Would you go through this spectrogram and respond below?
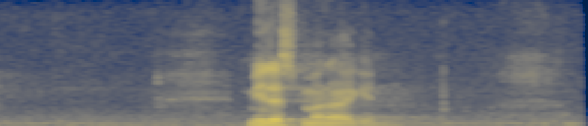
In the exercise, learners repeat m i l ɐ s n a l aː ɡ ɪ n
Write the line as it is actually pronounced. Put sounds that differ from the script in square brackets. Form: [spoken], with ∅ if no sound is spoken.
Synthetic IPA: m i l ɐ s [m] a [ɾ] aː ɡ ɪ n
